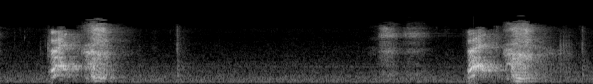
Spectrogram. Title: Sneeze Art Project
